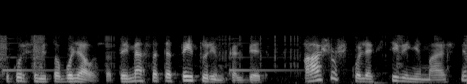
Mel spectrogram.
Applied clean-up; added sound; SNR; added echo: none; Squeak + Bowed string instrument; 19 dB; none.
